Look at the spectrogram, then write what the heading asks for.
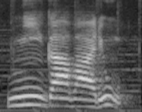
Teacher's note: And you can also see that to make a negation in Russian, you just put не before a verb. And though you write them separately, you read them as one word.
